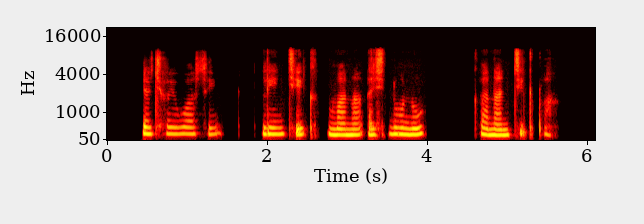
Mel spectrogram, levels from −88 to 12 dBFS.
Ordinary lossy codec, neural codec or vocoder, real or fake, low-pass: Opus, 24 kbps; vocoder, 22.05 kHz, 80 mel bands, WaveNeXt; fake; 9.9 kHz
